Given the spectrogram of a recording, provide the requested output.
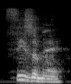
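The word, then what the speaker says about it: Fils-Aimé: Fizame.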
